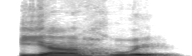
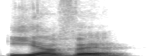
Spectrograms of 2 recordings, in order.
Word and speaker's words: Yahweh: Yuri, na sua opinião, qual seria a forma mais correta, né, de pronunciar o nome de Deus? Muito provavelmente é essa aí, ó. Yahweh, Yahweh, tá? Yahweh. Porém, essa outra forma, que é praticamente a mesma escrita, também é muito praticada. Iavé, Yahweh ou Iavé.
